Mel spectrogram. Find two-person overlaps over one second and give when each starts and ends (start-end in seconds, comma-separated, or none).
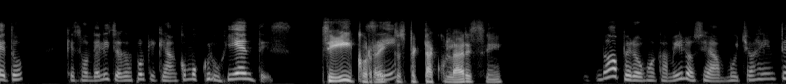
none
